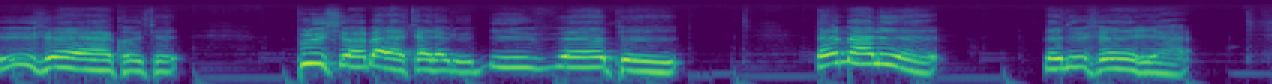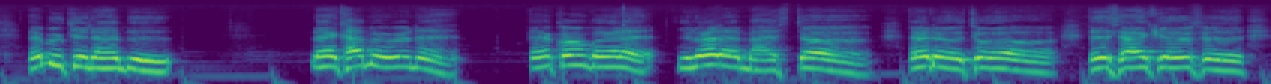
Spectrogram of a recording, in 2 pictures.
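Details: Man deaf since childhood after an illness and hospital visits, lip-reads; he says his voice has not sounded normal since a throat operation as a child in paediatrics; real French speech; deaf speech.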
